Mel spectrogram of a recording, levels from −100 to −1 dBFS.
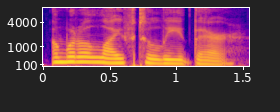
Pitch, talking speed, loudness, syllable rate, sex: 170 Hz, 270 wpm, -16 LUFS, 6.0 syllables/s, female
